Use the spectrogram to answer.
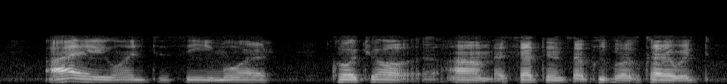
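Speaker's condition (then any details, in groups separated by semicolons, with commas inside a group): Cerebral palsy; cannot be hidden when acting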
